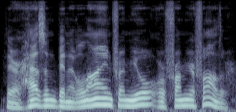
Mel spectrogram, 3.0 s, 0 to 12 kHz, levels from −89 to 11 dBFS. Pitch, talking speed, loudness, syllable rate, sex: 125 Hz, 225 wpm, -14 LUFS, 4.7 syllables/s, male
